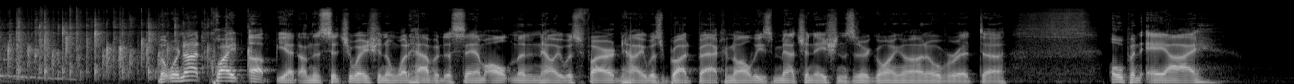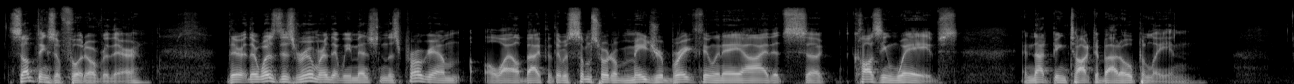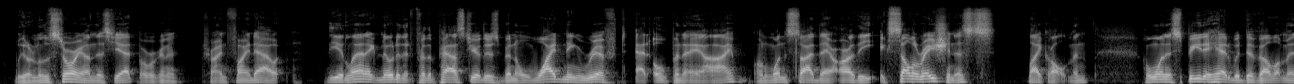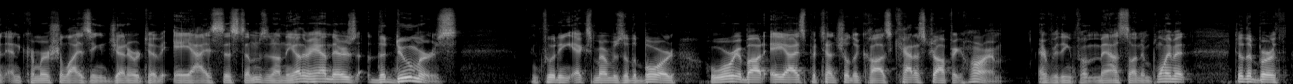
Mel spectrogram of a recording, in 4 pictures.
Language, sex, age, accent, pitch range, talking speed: English, male, 50-69, American, 90-110 Hz, 185 wpm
